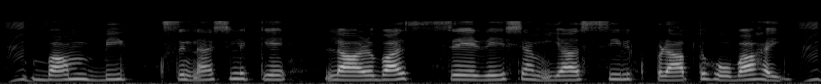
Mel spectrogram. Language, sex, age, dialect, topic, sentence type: Magahi, female, 18-24, Southern, agriculture, statement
